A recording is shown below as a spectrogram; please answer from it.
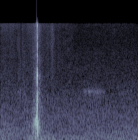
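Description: A golf iron striking a ball on a full swing: one sharp click about half a second in. The strike sends the ball almost dead straight.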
